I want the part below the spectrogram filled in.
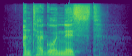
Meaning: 1. antagonist (all senses) 2. adversary
- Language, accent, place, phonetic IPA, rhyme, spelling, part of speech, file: German, Germany, Berlin, [antaɡoˈnɪst], -ɪst, Antagonist, noun, De-Antagonist.ogg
